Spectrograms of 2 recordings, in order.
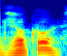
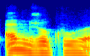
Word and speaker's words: Njoku: Ouais, parce que c'est pas Joku, c'est N-Joku, euh, mon Guigui.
